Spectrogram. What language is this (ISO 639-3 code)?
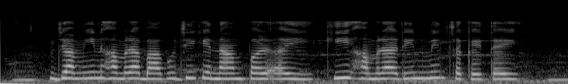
mai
